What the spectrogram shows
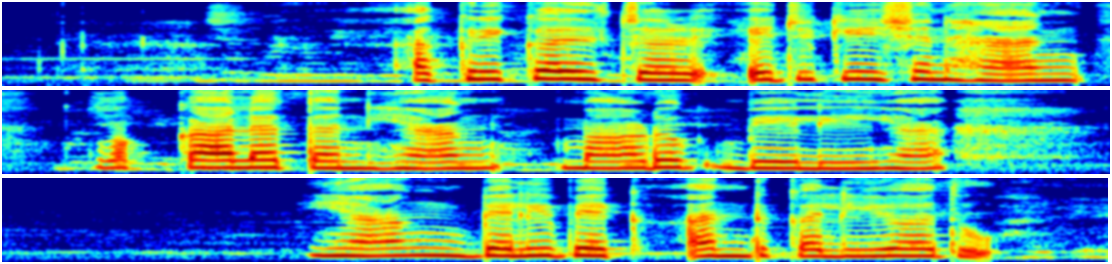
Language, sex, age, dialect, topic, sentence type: Kannada, female, 18-24, Northeastern, agriculture, statement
